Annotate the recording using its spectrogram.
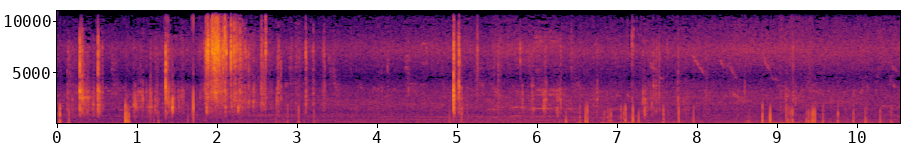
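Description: Wet rough agate stones clicking and knocking against one another and the pebbles around them as they are picked up and handled, over a low handling rumble. The knocks come irregularly, with a cluster of louder ones near the end.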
